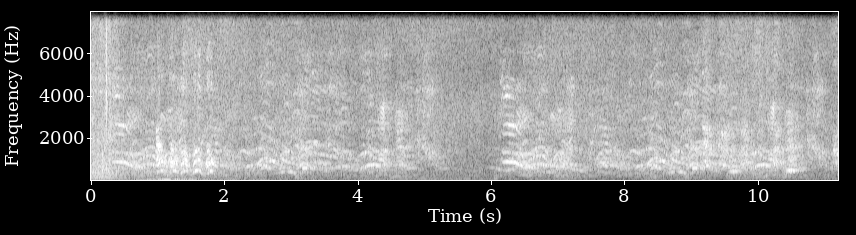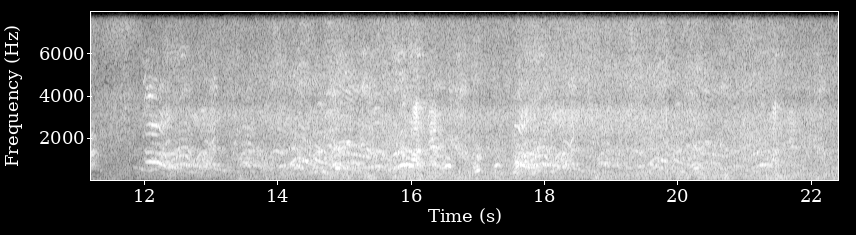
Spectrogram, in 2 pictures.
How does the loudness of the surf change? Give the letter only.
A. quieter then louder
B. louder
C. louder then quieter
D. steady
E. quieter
B.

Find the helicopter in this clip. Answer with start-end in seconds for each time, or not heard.
0.0-1.9.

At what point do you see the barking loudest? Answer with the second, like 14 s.
2 s.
